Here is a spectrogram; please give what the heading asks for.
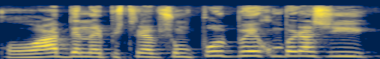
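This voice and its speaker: A woman giving excitable let's-play commentary on a horror game, talking back to the game, swearing and dropping to mutters. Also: high-pitched. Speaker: gaming video creator.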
